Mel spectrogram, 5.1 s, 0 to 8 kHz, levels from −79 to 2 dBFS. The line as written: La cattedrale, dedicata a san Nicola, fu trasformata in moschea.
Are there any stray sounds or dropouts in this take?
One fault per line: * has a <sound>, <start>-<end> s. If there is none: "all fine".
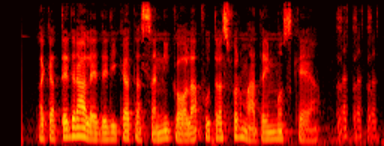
* has a laugh, 4.5-5.0 s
